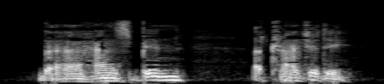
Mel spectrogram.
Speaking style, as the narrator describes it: he began hesitantly

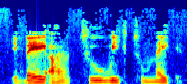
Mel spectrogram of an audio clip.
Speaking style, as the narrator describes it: Ivchenko said slowly

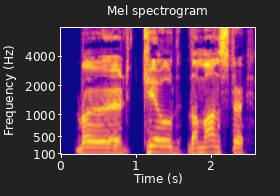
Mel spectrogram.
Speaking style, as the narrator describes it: Lung shouted as they approached

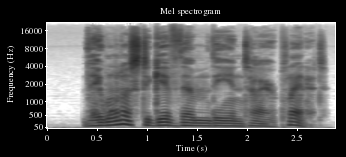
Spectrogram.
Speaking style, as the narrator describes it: said in a whisper

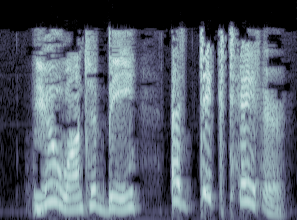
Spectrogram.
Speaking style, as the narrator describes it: Eberly exclaimed, pretending shock

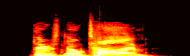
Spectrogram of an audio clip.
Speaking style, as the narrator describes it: Cortana said urgently

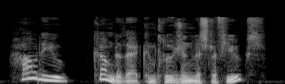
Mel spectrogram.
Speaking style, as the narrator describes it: Coolly, Fervort asked

